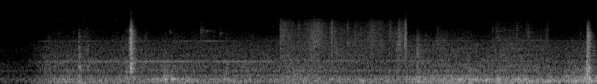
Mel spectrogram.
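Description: Steady rumble of the Sunrise Izumo/Seto sleeper train, a 285-series electric train, heard inside a small sleeping compartment. A few light knocks come from luggage being handled.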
